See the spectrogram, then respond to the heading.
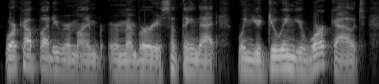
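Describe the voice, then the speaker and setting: Male podcast co-host, low-pitched, easygoing explainer, lots of "um" and "you know". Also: a little fast. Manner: relaxed explaining, frequent fillers and restarts. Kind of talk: casual tech chat.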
